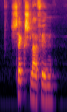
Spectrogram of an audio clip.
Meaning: a female sex slave (woman forced into sexual work)
- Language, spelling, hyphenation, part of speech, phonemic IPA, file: Dutch, seksslavin, seks‧sla‧vin, noun, /ˈsɛk(s).slaːˌvɪn/, Nl-seksslavin.ogg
